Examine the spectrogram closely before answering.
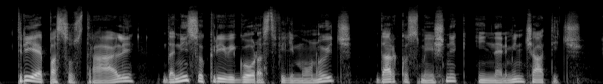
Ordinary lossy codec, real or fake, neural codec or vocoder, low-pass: none; real; none; 19.8 kHz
